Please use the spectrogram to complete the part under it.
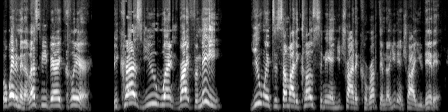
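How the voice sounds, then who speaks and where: A man hosting his own show, delivering a dramatic callout monologue with sass, swinging between hushed asides and loud, punchy bursts. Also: high-pitched, lively intonation, a little fast. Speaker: media company owner and host.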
